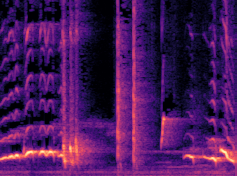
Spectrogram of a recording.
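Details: White-rumped shama, locally murai batu, in kretekan meant to stir up emotion: a sustained mid-pitched whistle, sharp clicking cracks, one short high upslurred note, then a wavering whistle, over a faint low hum.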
